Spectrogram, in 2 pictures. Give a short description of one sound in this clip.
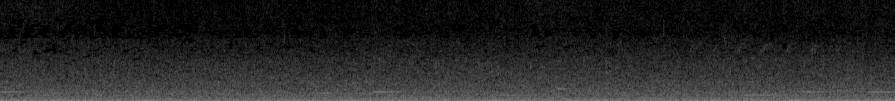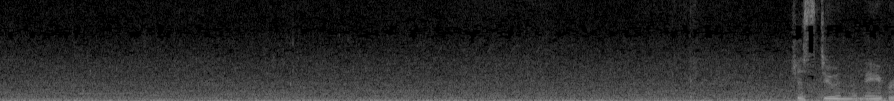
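A creek flows steadily nearby.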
